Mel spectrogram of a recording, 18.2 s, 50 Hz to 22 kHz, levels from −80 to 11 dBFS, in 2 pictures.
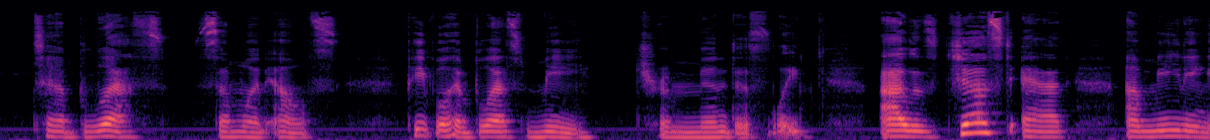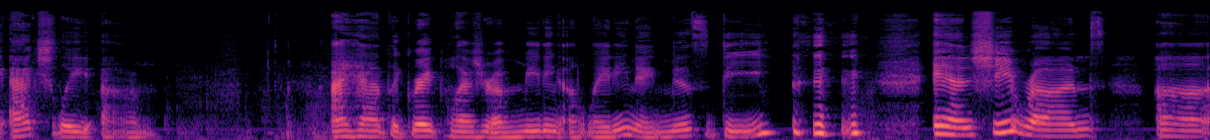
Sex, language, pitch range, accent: female, English, 150-185 Hz, American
